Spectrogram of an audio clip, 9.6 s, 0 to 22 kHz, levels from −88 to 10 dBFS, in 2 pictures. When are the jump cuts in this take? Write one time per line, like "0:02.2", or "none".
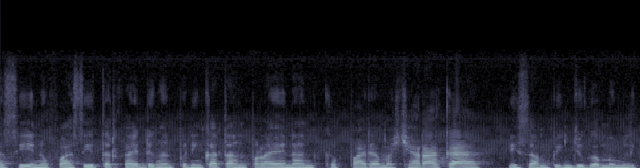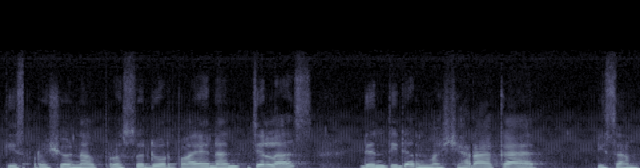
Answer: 0:03.7
0:05.0
0:06.1
0:06.7
0:07.9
